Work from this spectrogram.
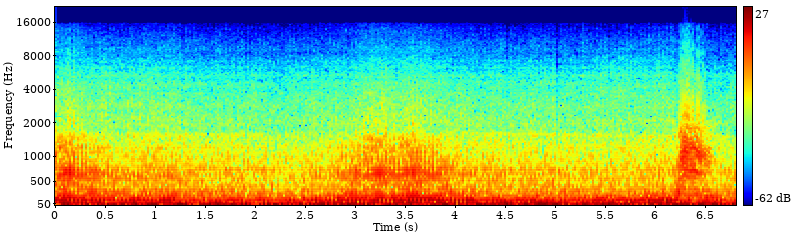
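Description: A Harley-Davidson motorcycle with a Trask Power Plate rides along a road, its engine droning loud and steady from close by under wind noise, with a brief sharp rev near the end.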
